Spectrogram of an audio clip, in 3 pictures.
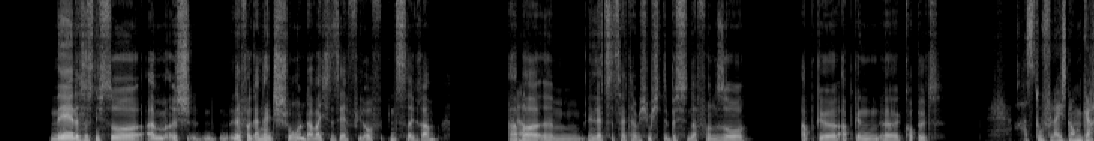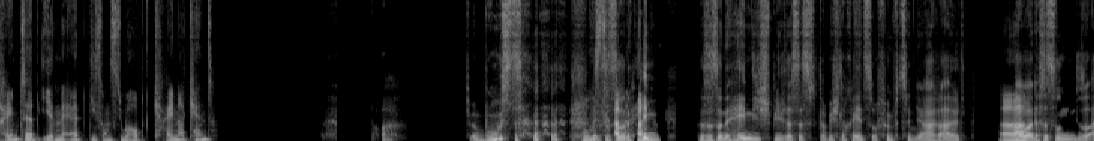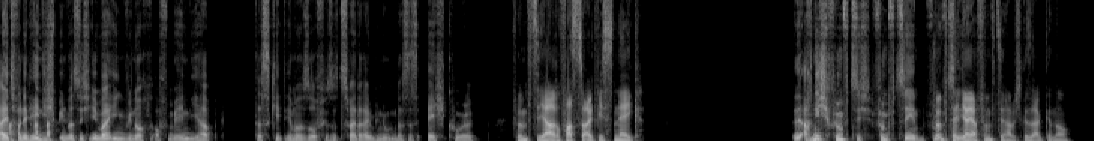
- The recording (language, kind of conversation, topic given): German, podcast, Welche Apps erleichtern dir wirklich den Alltag?
- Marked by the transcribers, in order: other noise; laugh; laugh; laugh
